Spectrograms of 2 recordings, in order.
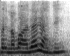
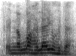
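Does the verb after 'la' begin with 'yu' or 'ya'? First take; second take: ya; yu. First: The verb is said yahdi, with a then i. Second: The verb is said yuhda, with u then a. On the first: God does not guide the one led astray. "الباقون" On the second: The one led astray is not guided. "يهدى بضم الياء وفتح الدال"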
